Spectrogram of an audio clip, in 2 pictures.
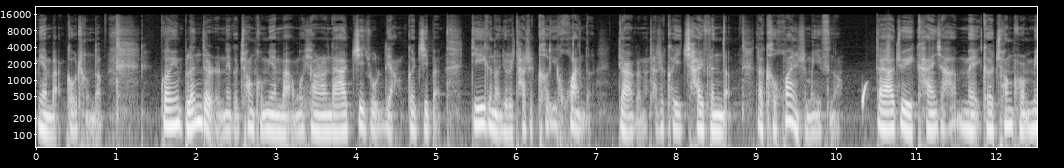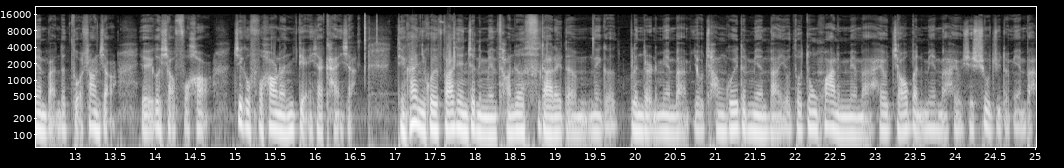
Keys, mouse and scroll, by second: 16.6-25.0 drag.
